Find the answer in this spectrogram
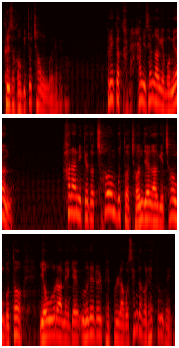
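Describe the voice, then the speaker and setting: A man's voice: fairly high pitch, lively intonation, a little fast, dark tone. A middle-aged male pastor preaching a sermon in a church, asking the congregation questions as he goes. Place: church sanctuary.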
